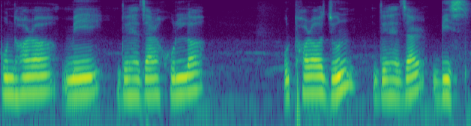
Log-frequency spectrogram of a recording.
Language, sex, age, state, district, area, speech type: Assamese, female, 60+, Assam, Biswanath, rural, spontaneous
